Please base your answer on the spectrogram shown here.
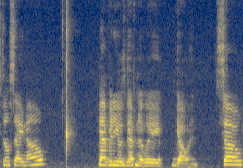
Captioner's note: snap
